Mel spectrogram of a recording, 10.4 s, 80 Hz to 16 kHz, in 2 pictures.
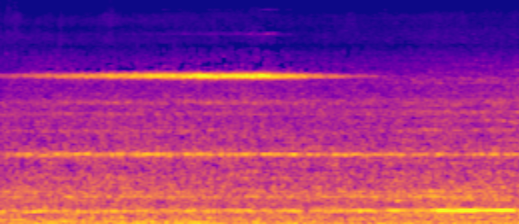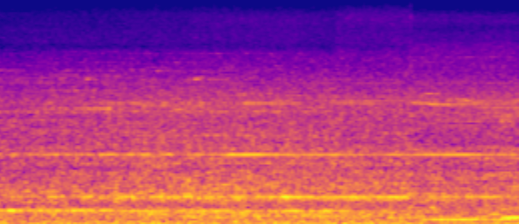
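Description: DB Class 182 Siemens Taurus electric locomotive with double-deck coaches rolling in along the platform and slowing, its traction equipment giving a steady electric whine of several held tones over the rumble of the wheels. A thin high squeal sounds over it for the first few seconds and fades about four seconds in.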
